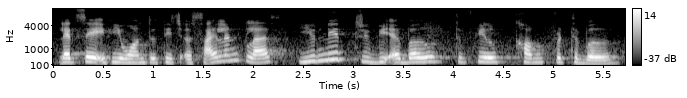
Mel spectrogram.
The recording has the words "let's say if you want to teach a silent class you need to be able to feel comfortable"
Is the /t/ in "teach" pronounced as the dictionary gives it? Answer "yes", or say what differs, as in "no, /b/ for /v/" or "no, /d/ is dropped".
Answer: yes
